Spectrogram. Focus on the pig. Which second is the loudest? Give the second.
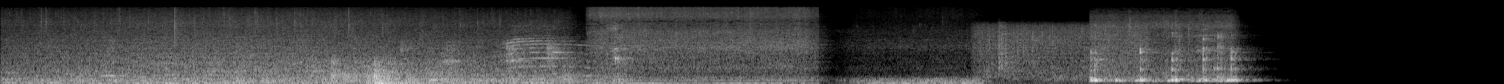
12 s.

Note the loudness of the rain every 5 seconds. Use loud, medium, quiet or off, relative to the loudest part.
loud, medium, medium.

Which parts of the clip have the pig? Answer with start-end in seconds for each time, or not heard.
4.0-5.7, 10.8-12.4.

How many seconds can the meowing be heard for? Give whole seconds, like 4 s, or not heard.
2 s.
